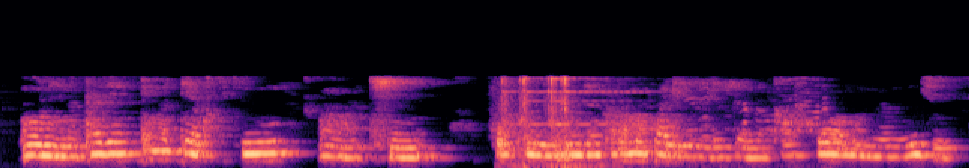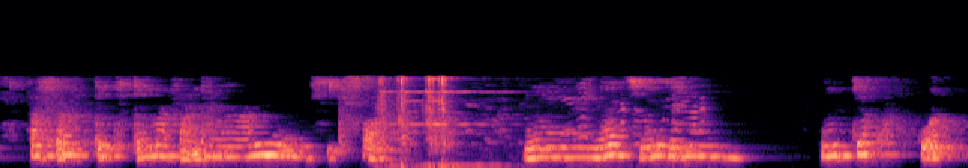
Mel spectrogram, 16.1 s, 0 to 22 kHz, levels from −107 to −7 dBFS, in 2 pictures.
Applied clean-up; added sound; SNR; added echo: classical method WPE with log-MMSE.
